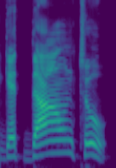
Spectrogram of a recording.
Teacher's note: in two word and three-word verbs the stress is placed on the second word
